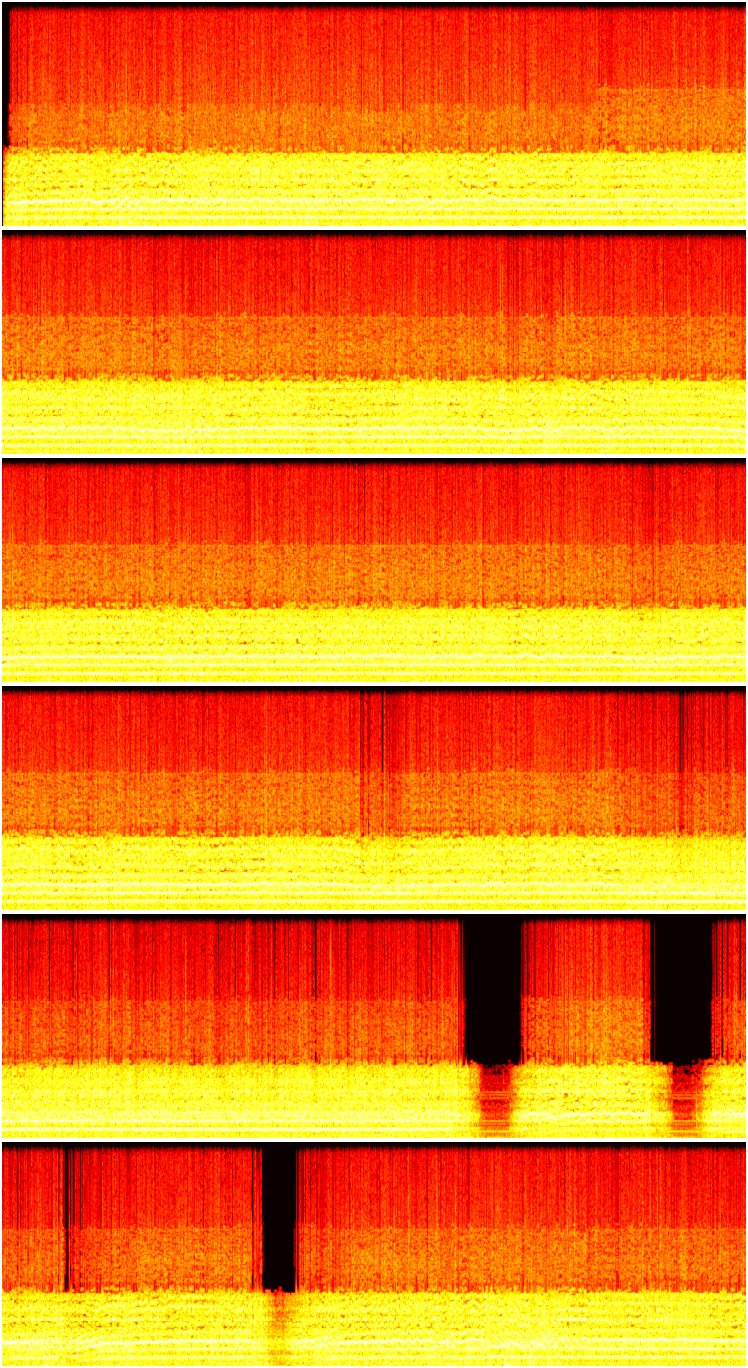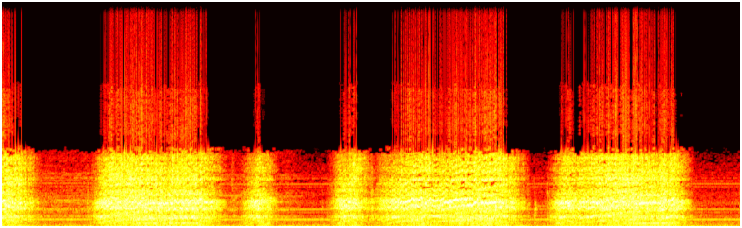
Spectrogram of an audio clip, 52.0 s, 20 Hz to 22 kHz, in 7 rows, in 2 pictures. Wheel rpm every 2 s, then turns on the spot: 220, 230, 230, 230, 230, 230, 230, 230, 230, 230, 230, 230, 220, 230, 220, 210, 200, 130, 130, 180, 190, 240, 130, 80, 120, 100.
none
